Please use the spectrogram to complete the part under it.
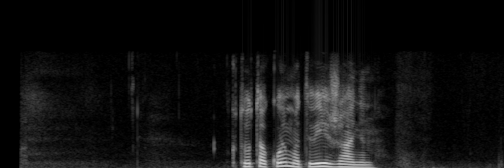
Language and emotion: Russian, neutral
